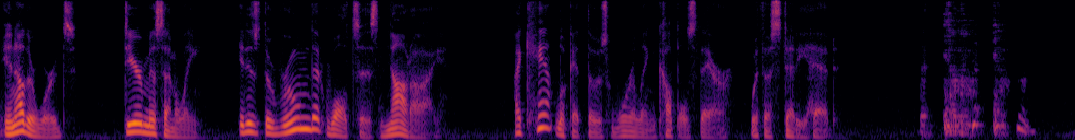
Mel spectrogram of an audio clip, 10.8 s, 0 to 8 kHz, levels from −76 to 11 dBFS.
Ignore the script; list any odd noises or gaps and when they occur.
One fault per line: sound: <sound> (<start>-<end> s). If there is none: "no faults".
sound: cough (9.2-10.4 s)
